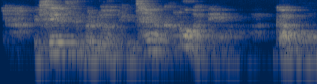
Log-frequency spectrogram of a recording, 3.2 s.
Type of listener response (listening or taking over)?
listening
